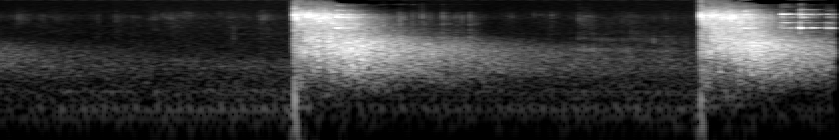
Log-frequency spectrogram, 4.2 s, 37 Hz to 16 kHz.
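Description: Two shots from a Marlin Model 60 .22 LR semi-automatic rifle, about two seconds apart, each with a sharp crack that fades away over about a second. A faint metallic ring follows the second shot as the steel spinner target is hit.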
